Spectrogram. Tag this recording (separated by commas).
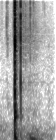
Crack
